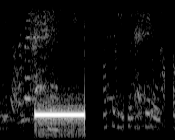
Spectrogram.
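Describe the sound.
A single telephone ringback tone as someone places a call: one steady, mid-pitched beep lasting about a second. Talk comes before and after it.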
